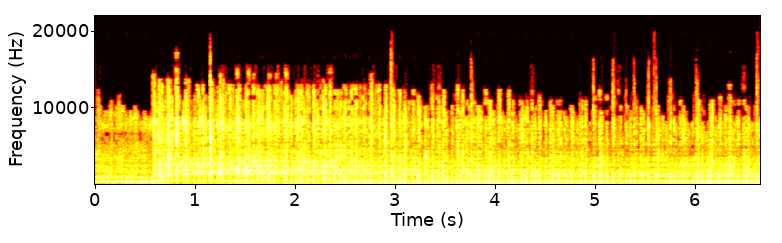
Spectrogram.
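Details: Two-stroke outboard with carburetor problems, treated with Seafoam in a fuel mix run slightly rich and smoky, revved in gear. A buzzy, slightly uneven firing with some clatter; it runs but not quite smooth yet, with an overhaul planned for winter.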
